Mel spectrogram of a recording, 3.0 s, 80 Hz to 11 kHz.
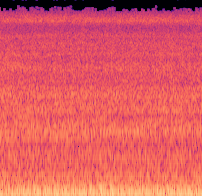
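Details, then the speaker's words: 2005 truck with a history of no-starts and a cam fault tied to an aftermarket remote start (now removed), fully cold at 73 degrees: fired right up into a steady, deep, even idle with no knocks or misses; normal. "but once again it fired up fired up all good"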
